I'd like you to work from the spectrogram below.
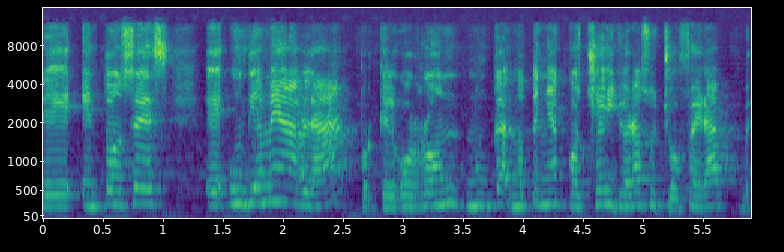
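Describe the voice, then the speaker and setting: A woman with a Mexican accent, an animated tone and a fairly high pitch at a moderate pace, over noticeable background noise. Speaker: radio host. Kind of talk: casual interview.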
